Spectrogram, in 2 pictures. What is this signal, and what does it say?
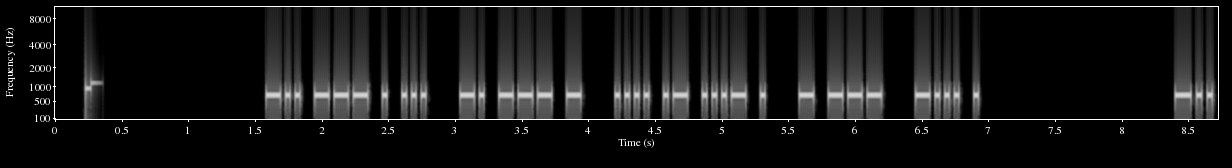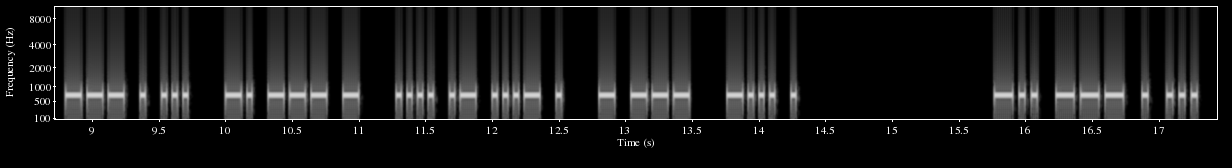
Morse code, heard as a keyed tone, about 29 wpm, 700 Hz. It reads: DOES NOT HAVE TO BE DOES NOT HAVE TO BE DOES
